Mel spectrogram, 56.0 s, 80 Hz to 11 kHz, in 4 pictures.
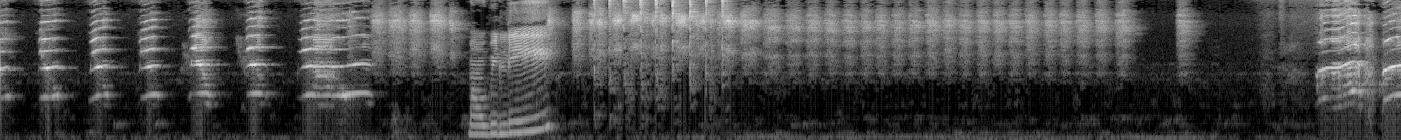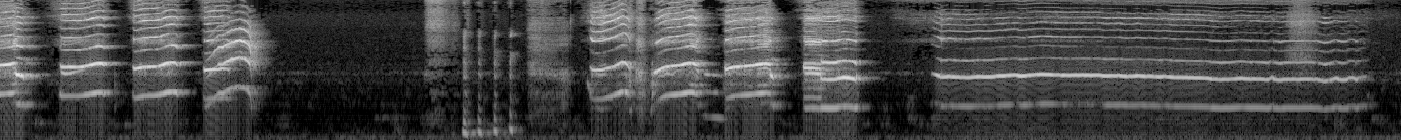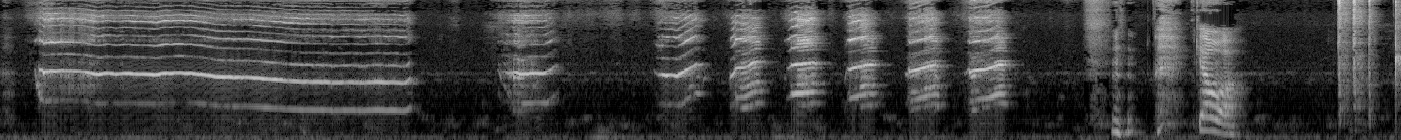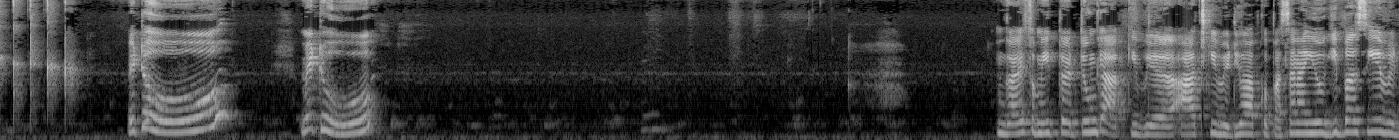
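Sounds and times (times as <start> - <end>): parrot calling: 0.0 - 4.7, 13.2 - 16.8, 19.9 - 27.7, 28.4 - 32.2, 33.0 - 33.7, 34.6 - 38.3.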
